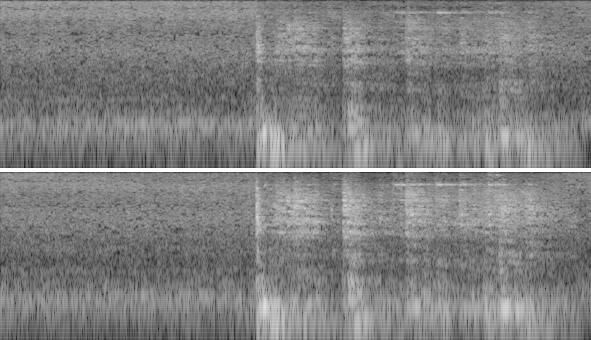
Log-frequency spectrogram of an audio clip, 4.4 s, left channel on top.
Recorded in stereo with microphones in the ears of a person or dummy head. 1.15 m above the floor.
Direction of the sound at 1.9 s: 55° right (ahead or behind).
